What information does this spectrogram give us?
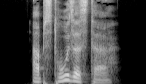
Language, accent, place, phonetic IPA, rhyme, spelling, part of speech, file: German, Germany, Berlin, [apˈstʁuːzəstɐ], -uːzəstɐ, abstrusester, adjective, De-abstrusester.ogg
- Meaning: inflection of abstrus: 1. strong/mixed nominative masculine singular superlative degree 2. strong genitive/dative feminine singular superlative degree 3. strong genitive plural superlative degree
